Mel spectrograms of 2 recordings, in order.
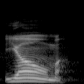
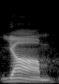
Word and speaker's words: yom: Well, the Hebrew word for day is the word yom, or sometimes we pronounce it yom, right?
